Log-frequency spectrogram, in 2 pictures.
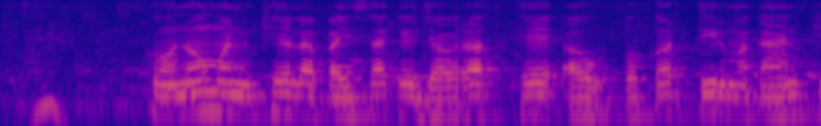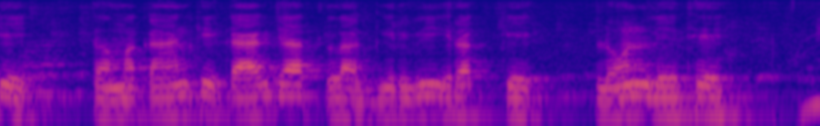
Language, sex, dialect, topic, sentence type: Chhattisgarhi, male, Eastern, banking, statement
